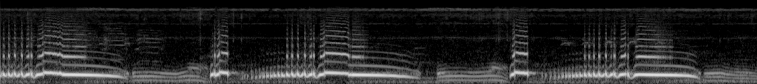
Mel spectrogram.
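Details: Repeated cooing by a male local Barbary dove used to encourage captive doves to call: strong harmonic coos opening with sharp short notes, fading into soft low hums, roughly three phrases in under eight seconds.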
